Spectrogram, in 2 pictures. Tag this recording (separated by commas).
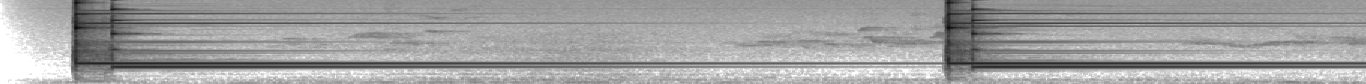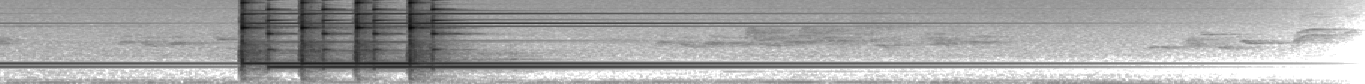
Door, home sounds, Doorbell, Alarm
